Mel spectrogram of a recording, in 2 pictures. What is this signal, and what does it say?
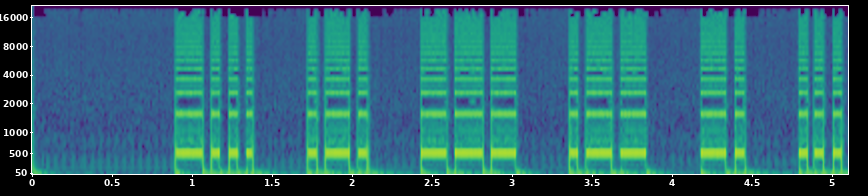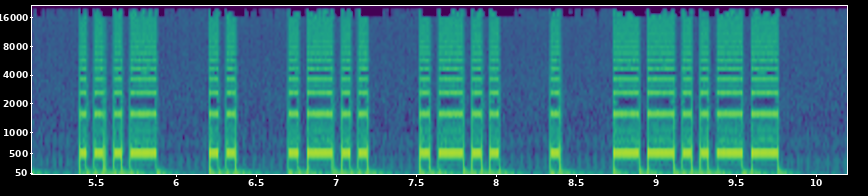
Morse code, heard as a keyed tone, about 21 wpm, spaced as for 16 wpm, 530 Hz. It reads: BROWNSVILLE,
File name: Code Quick / AudioDownld2 / Seg134-Stepper7 15WPM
